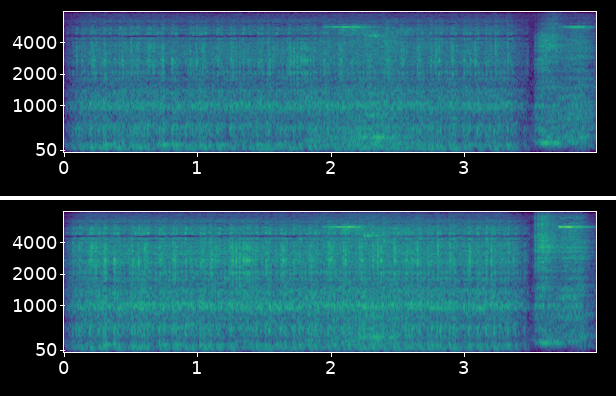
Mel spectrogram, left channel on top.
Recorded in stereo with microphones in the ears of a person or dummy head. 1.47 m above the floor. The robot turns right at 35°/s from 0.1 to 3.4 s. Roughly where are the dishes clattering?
Right.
